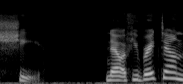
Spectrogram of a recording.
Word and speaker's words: 詩: So the character is pronounced she.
